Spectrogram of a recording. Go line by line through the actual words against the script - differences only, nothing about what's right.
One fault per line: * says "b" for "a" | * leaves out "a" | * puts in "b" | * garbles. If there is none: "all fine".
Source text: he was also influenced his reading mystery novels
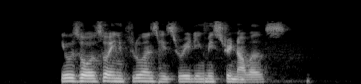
all fine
